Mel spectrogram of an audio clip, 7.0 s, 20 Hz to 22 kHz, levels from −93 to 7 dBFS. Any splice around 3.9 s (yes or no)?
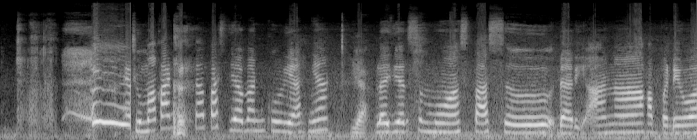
no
